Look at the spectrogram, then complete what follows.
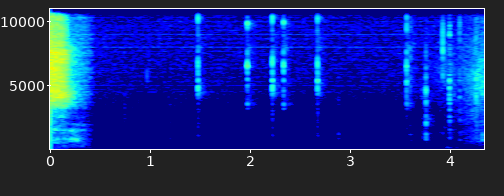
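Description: Near silence with a few faint, scattered clicks.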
